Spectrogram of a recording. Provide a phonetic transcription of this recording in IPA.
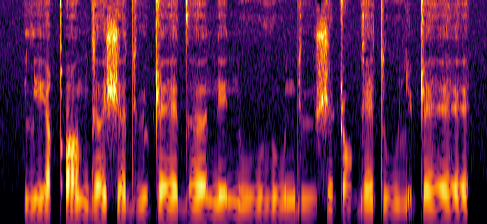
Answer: lʲeːqʼɔ ndɜʃɜdʉːʈɛː d̪ɜːnenuː ðuːndʉːʃəʈɔ ɡɛtuːʎɛ̰ ʈɛː

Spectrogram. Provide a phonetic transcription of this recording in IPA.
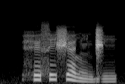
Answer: he˦si˦ʃɛ˦˨lĩ˨ d͡ʒi˧

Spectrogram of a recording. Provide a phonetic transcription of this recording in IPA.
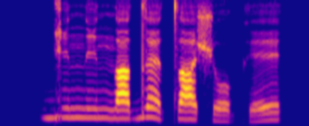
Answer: ɡi˦ni˦na˦ dɛ˦˨ ta˧ʃo˨ke˨˦

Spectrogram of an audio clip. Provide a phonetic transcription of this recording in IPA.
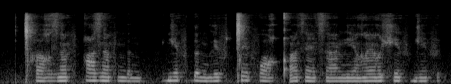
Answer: ǀʰʌ˩ʁ zã˥f qa˥zã˧fŋə˩ŋ | ɡʲɛ̃˧fɠə˩ŋlʲə˥fǀẽ˥f ɔ˩ʁqʼə̃˧sɛ̃˩ sã˧ŋ ɾʲẽ˧ ʁɛ̃˥ʁxʲɛ̃˥fɡʲẽ˥f

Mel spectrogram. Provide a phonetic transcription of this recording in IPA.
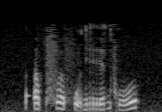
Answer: ʔɐ˧˩pfɵ˧˩ fṵ˧˩drʲu˩˥dku˩˥

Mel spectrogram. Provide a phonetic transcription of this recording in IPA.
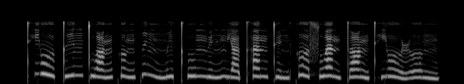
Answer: t̪ʰjo˥˨ʊ̯t̪i˦n t̪wɑ˨˦ŋkɤ˨˦ŋpi˥˨ŋ mi˥˨t̪ʰu˦ my˨˦n mjä˨˦t̪ʰa˦nt̪y˨˦n kɤ˥˨swa˥˨n t̪ɑ˥˨ŋt̪ʰjo˥˨ʊ̯ɻɤ˥˨ŋ

